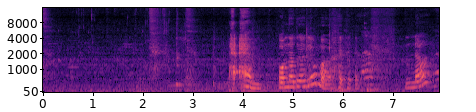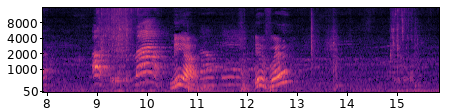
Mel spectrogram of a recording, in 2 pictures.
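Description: Water pours from a plastic bottle into a blender jug.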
